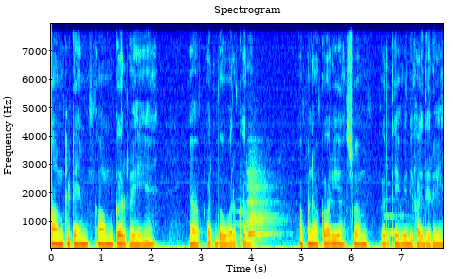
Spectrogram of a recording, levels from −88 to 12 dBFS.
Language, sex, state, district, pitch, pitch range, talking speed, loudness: Hindi, male, Bihar, Vaishali, 160 Hz, 150-170 Hz, 155 wpm, -15 LUFS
